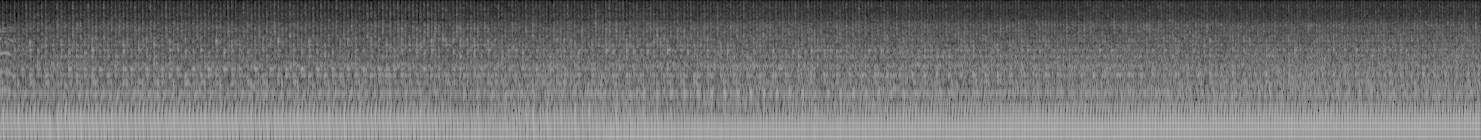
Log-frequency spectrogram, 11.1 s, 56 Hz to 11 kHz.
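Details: Wartime H tractor revived after 20+ years of sitting: idle slowed and warming to full operating temperature, with a steady even low idle and no knocking. Oil pressure is good, and a typical oil leak is burning off.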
